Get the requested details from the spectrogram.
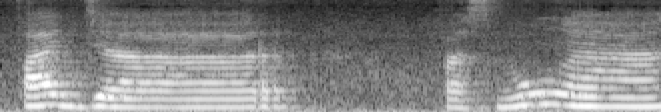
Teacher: labiodental ini terjadi ketika bibir bawah artikulator aktif menyentuh gigi atas sebagai artikulator pasif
